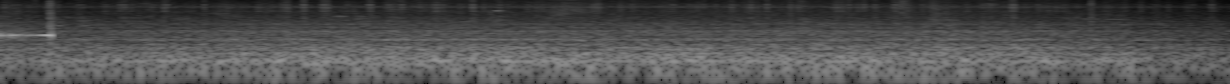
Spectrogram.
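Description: Steady low rumble of airliner cabin noise in flight, with faint scattered crackles. It fades away near the end. A held musical note cuts off just after the start.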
